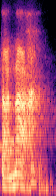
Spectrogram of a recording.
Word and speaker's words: Tanakh: la K de Ketuvim, pero se pronuncia Tanaj como una J al final, porque así son las reglas gramaticales de los judíos. Cuando la K va al final, suena como una J. Por eso si ustedes googlean, van a encontrar que se dice o ponen ellos el Tanaj con una J, pero es porque así se pronuncia.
